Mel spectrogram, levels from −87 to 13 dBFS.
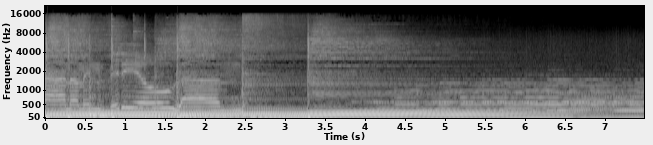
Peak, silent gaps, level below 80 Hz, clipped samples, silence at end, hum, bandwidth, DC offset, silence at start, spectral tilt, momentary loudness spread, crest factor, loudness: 0 dBFS; none; -24 dBFS; under 0.1%; 0 s; none; 16 kHz; under 0.1%; 0 s; -6 dB/octave; 11 LU; 12 dB; -13 LUFS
